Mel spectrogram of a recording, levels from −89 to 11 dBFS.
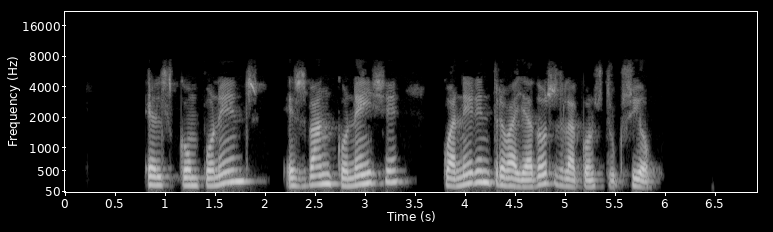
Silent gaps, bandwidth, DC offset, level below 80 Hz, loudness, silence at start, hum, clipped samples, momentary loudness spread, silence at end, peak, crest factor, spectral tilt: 2.04-2.18 s, 3.59-3.78 s; 6.8 kHz; under 0.1%; -60 dBFS; -16 LUFS; 0.8 s; none; under 0.1%; 7 LU; 1.05 s; -2 dBFS; 16 dB; -5.5 dB/octave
